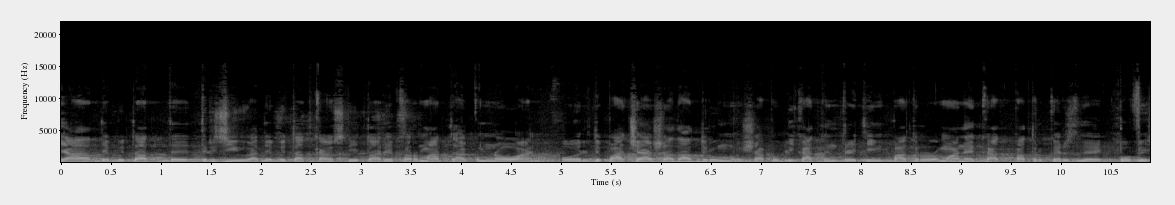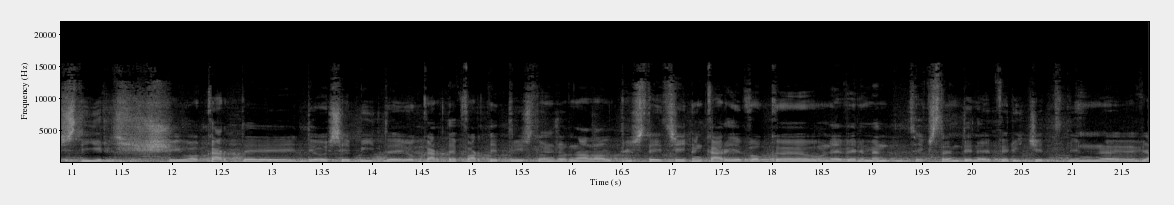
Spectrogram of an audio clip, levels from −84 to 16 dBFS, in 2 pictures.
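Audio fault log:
Nothing stood out on listening; no fault was heard anywhere in the clip.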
